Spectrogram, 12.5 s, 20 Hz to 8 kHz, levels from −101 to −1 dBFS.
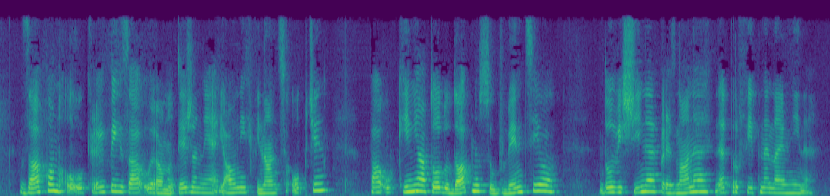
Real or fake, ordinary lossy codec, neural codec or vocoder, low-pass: fake; MP3, 48 kbps; codec, 16 kHz, 2 kbps, X-Codec, HuBERT features, trained on balanced general audio; 7.2 kHz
